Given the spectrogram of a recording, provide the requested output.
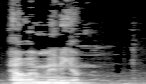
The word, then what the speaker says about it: aluminium: in Europe you say it the other way aluminium there now I've said it we all have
